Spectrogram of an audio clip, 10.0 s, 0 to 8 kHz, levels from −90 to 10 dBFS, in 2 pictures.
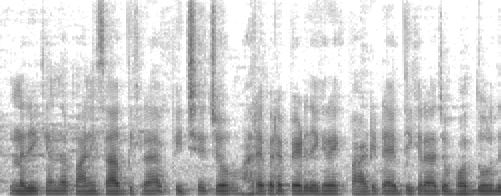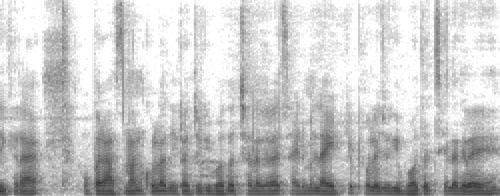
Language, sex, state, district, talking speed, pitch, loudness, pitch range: Hindi, male, Jharkhand, Jamtara, 315 wpm, 115 Hz, -20 LUFS, 110-115 Hz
